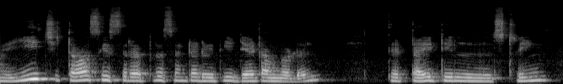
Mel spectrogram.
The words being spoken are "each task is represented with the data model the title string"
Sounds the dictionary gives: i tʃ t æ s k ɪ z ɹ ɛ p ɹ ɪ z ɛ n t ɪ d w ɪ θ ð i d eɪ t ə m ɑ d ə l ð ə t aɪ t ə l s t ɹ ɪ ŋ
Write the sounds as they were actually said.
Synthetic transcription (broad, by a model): i tʃ t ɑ s ɪ s ɹ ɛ p ɹ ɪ s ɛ n t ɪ d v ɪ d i d eɪ t ə m ɑ d ə l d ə t aɪ t ə l s t ɹ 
